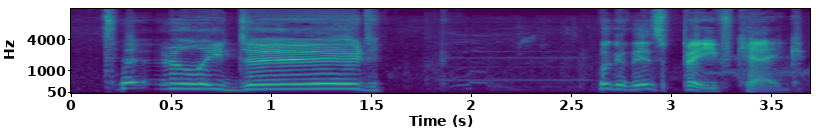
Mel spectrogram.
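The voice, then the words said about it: Put-on Californian surfer accent. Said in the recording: “I'm going to talk with a Californian accent”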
